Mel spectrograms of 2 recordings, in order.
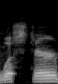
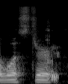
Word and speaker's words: Worcester: Is look at Kelly Square in Worcester, Massachusetts. So Can you it's spell that?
